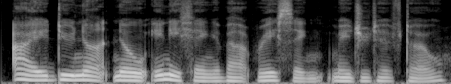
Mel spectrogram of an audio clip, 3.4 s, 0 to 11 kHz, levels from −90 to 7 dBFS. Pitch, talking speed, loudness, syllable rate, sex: 150 Hz, 160 wpm, -18 LUFS, 4.8 syllables/s, female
